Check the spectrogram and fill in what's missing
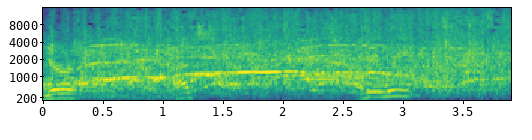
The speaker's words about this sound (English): These people are maniacs, and they got a whole crowd and a bunch of people at home on TV clapping and cheering for rest in peace, you Wheezy unvaccinated monster.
